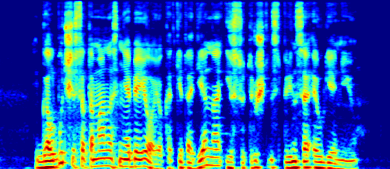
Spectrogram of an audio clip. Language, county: Lithuanian, Utena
